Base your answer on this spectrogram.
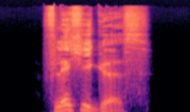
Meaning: strong/mixed nominative/accusative neuter singular of flächig
- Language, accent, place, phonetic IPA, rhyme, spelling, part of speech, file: German, Germany, Berlin, [ˈflɛçɪɡəs], -ɛçɪɡəs, flächiges, adjective, De-flächiges.ogg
